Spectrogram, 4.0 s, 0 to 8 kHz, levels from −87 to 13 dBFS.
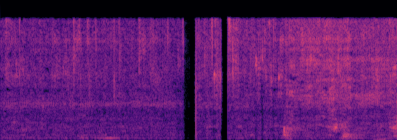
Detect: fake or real fake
